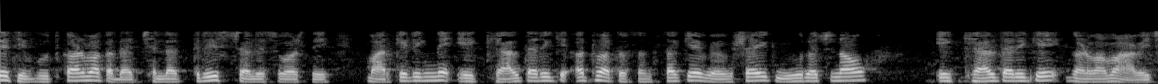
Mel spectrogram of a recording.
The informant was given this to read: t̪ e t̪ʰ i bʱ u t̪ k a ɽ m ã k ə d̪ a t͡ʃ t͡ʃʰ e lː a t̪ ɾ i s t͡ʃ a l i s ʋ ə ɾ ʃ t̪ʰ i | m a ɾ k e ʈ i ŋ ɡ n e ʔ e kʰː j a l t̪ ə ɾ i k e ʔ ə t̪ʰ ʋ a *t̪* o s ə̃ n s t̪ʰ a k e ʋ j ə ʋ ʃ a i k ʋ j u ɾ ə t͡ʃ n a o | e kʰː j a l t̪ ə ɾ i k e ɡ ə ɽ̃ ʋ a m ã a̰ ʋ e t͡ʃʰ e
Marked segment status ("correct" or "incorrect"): correct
